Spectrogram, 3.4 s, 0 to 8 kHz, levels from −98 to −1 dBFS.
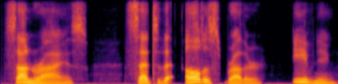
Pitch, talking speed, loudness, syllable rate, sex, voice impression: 190 Hz, 125 wpm, -18 LUFS, 5.1 syllables/s, female, feminine, adult-like, intellectual, slightly calm, elegant, slightly sweet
